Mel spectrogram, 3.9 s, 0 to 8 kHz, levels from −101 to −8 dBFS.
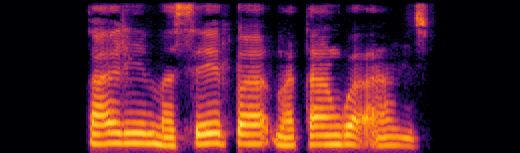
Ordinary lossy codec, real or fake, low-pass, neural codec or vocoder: AAC, 48 kbps; fake; 7.2 kHz; codec, 16 kHz in and 24 kHz out, 2.2 kbps, FireRedTTS-2 codec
